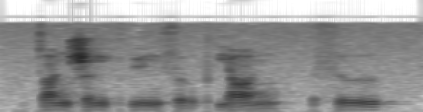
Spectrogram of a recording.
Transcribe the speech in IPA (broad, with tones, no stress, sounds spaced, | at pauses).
t̪ ɑ˧˥ ŋ ʂ ə˧˥ n pʰ y˧˥ n s ɤ̰˨˩ pʰ j ɑ˥˩ ŋ | s ɹ̩˧˥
